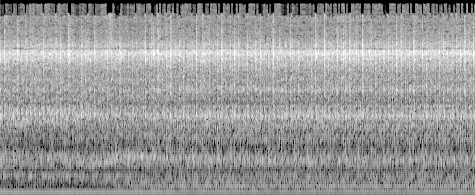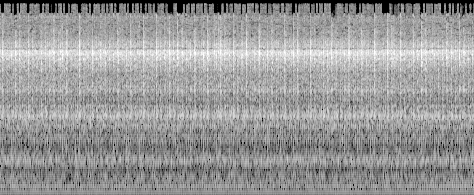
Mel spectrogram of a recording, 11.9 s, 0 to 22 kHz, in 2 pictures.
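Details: BMW 530d E60 M57N diesel at idle: a quick, slightly uneven knock at about three per second sits on top of the diesel clatter; the source is not identified.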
